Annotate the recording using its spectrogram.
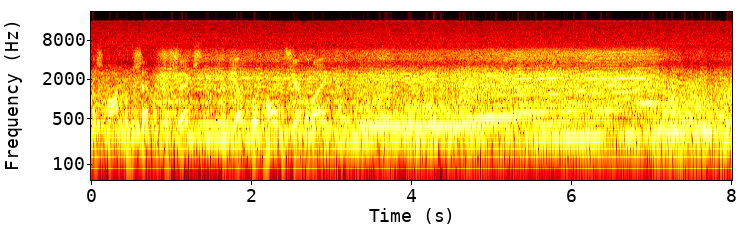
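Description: A race car engine revs up and down close by, its pitch rising and falling.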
